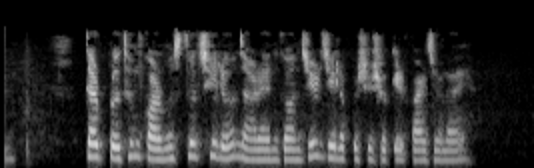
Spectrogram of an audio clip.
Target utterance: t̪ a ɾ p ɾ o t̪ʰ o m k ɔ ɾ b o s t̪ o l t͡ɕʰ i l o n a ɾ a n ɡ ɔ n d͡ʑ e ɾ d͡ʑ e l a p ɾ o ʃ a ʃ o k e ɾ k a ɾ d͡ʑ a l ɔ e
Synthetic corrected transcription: t̪ a ɾ p ɾ o t̪ʰ o m k ɔ ɾ m o s t̪ʰ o l t͡ɕʰ i l o n a ɾ a n ɡ ɔ n d͡ʑ e ɾ d͡ʑ e l a p ɾ o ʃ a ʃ o k e ɾ k a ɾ d͡ʑ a l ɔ e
